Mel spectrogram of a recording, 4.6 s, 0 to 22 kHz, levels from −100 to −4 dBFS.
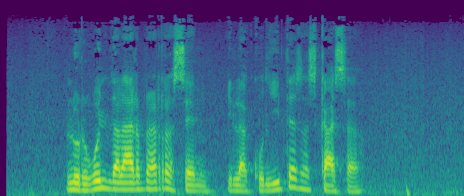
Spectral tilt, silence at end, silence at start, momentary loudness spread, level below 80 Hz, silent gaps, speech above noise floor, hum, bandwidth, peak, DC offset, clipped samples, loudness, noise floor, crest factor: -5.5 dB/octave; 0.1 s; 0.3 s; 20 LU; -46 dBFS; none; 26 dB; none; 15.5 kHz; -2 dBFS; under 0.1%; under 0.1%; -18 LUFS; -43 dBFS; 18 dB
